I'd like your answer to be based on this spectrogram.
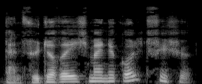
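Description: A man voicing a cheerful, carefree young princess in a fairy tale, with a bright, playful manner. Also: mid-range voice, big pitch swings, measured pace, voice pushed up.

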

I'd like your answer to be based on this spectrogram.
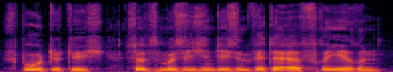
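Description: A man's voice: medium pitch, fairly even intonation, slow, creaky, mellow, pitched above the performer's own voice. A man voicing an impatient, shivering wooden puppet boy who pleads urgently in a storybook reading.

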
